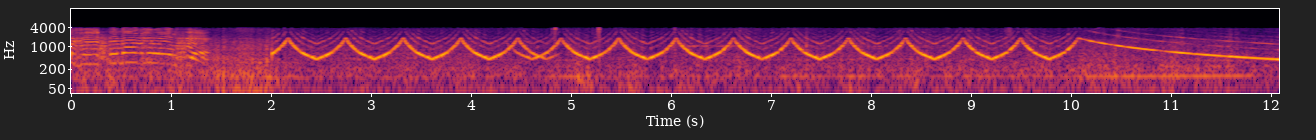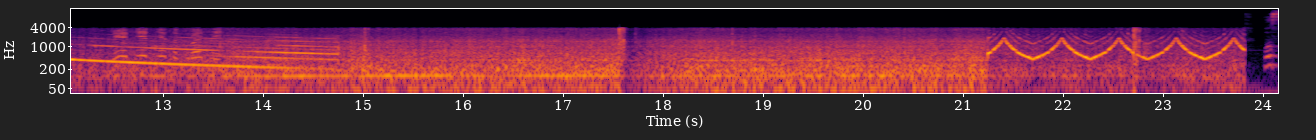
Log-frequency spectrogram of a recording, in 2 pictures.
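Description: Police car siren sweeping rapidly up and down, about one and a half sweeps a second, over a low engine drone. It then winds down in one long falling glide, and the fast sweeps start again near the end. A single sharp knock comes about two-thirds of the way through.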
